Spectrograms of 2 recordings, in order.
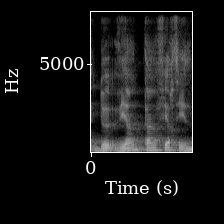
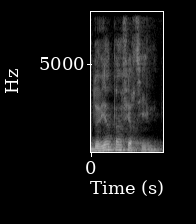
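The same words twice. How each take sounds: First: Devient infertile with the t linked: devien-t-infertile; with liaison. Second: Devient infertile linked: devien-t-infertile; with liaison. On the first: Teacher showing pupils the liaison, linking the t sound. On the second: Teacher repeating the liaison for pupils, linked t sound. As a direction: link the t into infertile again. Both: Shown as a demonstration. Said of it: "Avec la liaison, on dit".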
